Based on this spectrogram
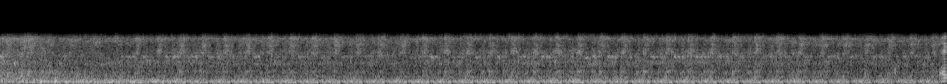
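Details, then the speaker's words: Engine that had black fuel-soaked plugs, P0300 code: lumpy, irregular stumbling idle with muffler and floor shaking; random misfire, cause unknown. "that's how it was running last night before i did anything muffler's shaking violently you even see the floor shaking"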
